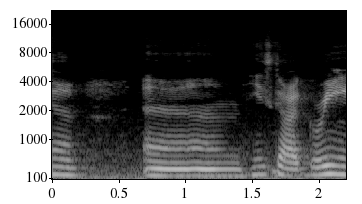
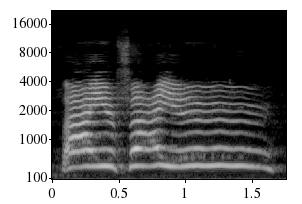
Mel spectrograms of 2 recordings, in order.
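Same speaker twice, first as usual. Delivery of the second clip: high, loud, held-out shout of fire; mock alarm cry; 13 semitones higher, 6 dB louder than usual. Narrator as the angel sets it on fire, mock alarm cry. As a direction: raise a hammed-up alarm, pitched way up. Crying out as the sheep burns.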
